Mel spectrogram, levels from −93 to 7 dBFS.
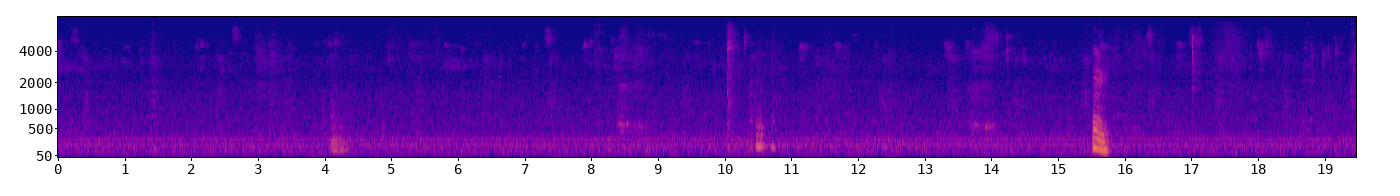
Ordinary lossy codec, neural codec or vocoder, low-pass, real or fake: none; none; 7.2 kHz; real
